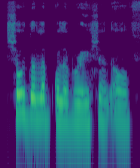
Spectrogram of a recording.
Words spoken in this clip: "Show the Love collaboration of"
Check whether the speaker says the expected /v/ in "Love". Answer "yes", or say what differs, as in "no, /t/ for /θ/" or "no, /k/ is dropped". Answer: no, /b/ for /v/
